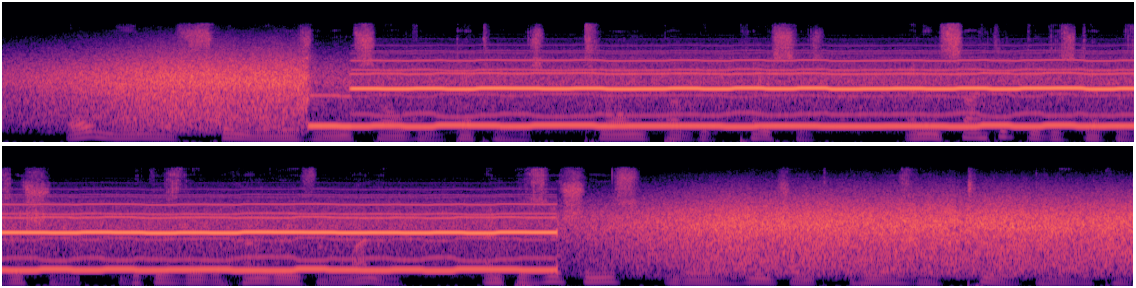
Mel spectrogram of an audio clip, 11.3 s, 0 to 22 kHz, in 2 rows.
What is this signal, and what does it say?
FT8 (several signals at once), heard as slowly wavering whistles, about 6.25 baud, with speech in English.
